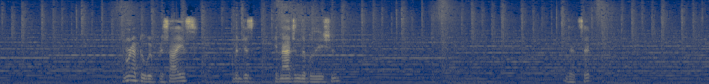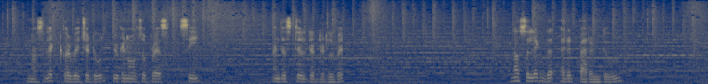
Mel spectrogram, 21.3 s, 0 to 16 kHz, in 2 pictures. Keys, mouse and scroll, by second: 3.7 click, 5.1-6.5 scroll down 1, 6.5 click, 6.9-7.4 scroll up 1, 7.4 middle click, 8.7 click, 9.2-9.5 scroll up 1, 9.5-10.8 middle drag, 10.8-16.4 drag, 16.4-16.7 scroll up 1, 16.7 middle click, 17.3-17.7 scroll down 1, 17.7 middle click, 21.1 click.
